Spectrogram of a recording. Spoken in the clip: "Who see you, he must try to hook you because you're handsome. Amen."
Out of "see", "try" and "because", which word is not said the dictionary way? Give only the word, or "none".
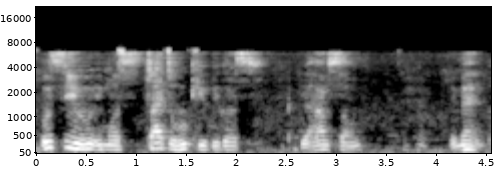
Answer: because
